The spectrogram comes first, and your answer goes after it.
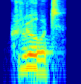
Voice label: "Croat", Indian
